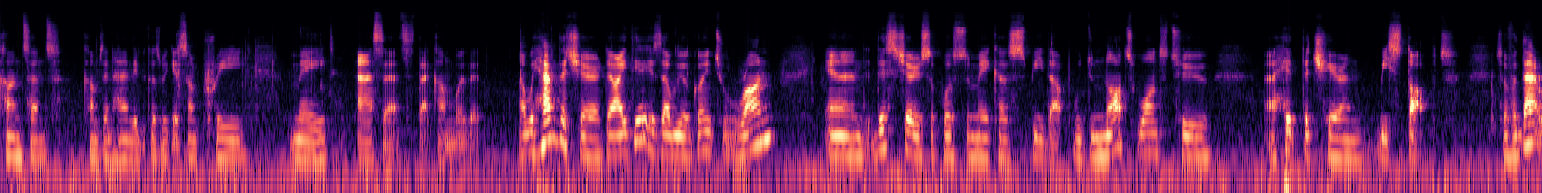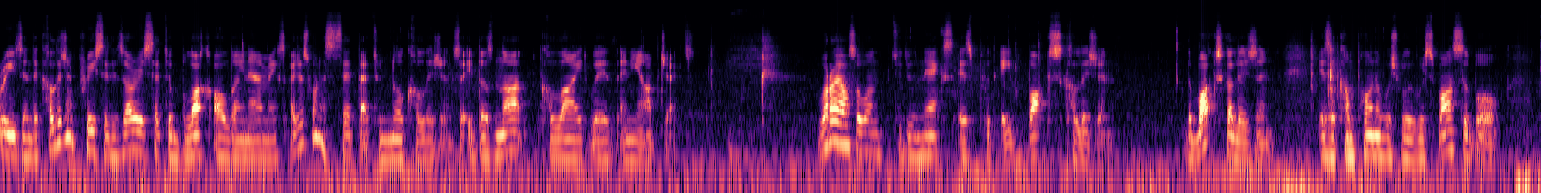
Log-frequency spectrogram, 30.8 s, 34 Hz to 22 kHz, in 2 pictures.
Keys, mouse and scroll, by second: 1.7 click, 3.1 right click, 3.3 s, 4.0 d, 5.6 click, 6.0 w, 6.9 s, 25.9 click, 28.2 click.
